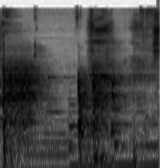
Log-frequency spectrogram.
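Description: Light background music, with a short rustle at the start and a knock about a second in as the ingredient containers, a plastic jar of baking soda and a paper bag of sugar, are handled on the counter.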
